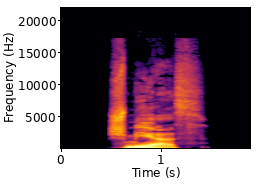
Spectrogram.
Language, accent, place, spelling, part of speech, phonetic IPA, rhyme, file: German, Germany, Berlin, Schmers, noun, [ʃmeːɐ̯s], -eːɐ̯s, De-Schmers.ogg
- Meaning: genitive singular of Schmer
